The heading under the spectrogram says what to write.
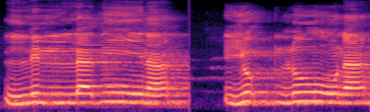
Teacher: للذین یؤلون، یہاں پر حمزہ ساکن ہے، اور حمزہ ساکن کو جھٹکے کے ساتھ میں پڑھا جاتا ہے، اس لیے اس کو جھٹکے کے ساتھ میں پڑھیں گے۔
